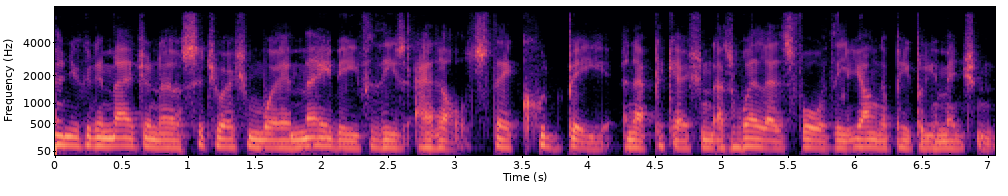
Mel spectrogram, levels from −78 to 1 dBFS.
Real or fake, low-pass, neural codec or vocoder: fake; 7.2 kHz; vocoder, 22.05 kHz, 80 mel bands, WaveNeXt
